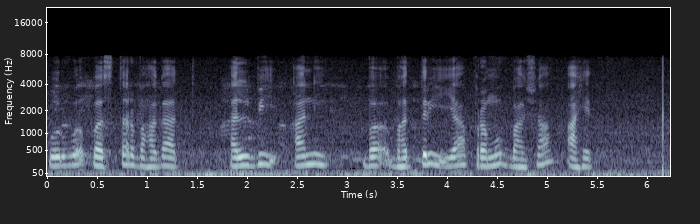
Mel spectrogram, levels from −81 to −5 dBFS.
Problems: constant background noise, background conversations at intervals, low volume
